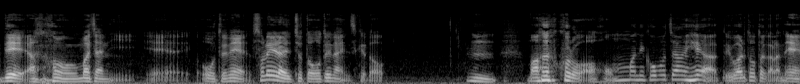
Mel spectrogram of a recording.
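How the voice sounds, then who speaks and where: A fairly high-pitched man's voice, very fast, with lively intonation. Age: 20s. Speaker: musician and podcast host. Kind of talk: casual solo talk. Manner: hesitant with many fillers.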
